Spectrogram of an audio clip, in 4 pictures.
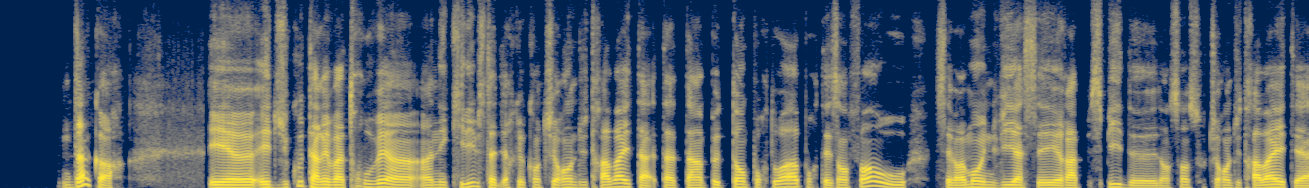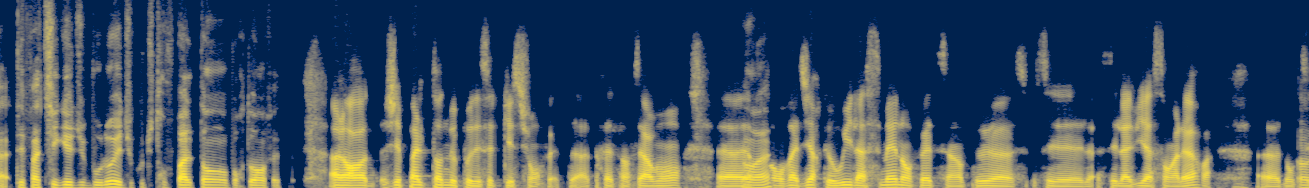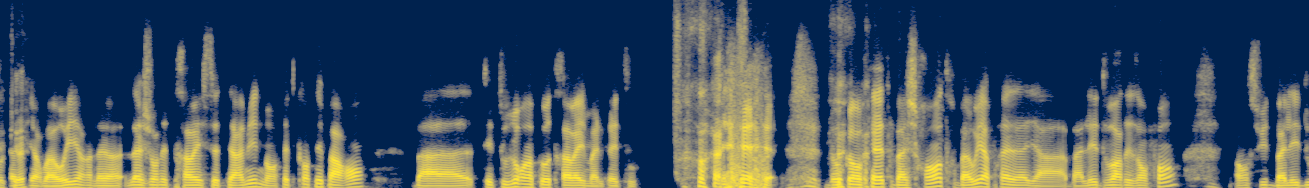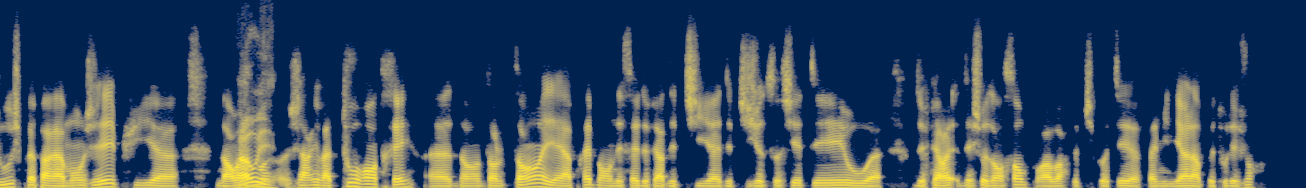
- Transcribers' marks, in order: tapping; chuckle; laughing while speaking: "Ouais"; chuckle
- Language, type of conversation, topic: French, podcast, Comment gères-tu l’équilibre entre le travail et la vie personnelle ?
